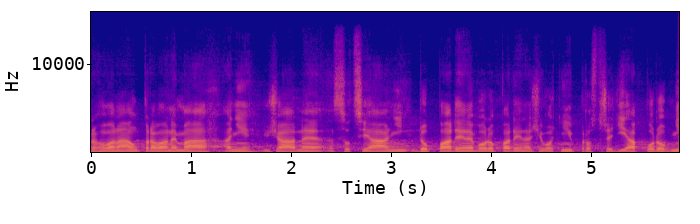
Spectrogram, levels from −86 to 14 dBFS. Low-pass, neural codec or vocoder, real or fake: 14.4 kHz; autoencoder, 48 kHz, 128 numbers a frame, DAC-VAE, trained on Japanese speech; fake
